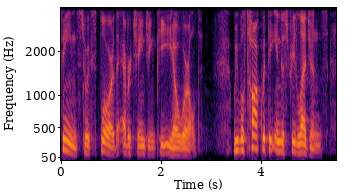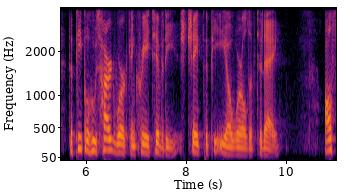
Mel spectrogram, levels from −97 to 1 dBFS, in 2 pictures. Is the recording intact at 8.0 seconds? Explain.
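No. A short stall from a late packet runs from 7.95 to 8.06 s. A packet arrived late and the jitter buffer ran dry. The receiver stretched the last sound for about 88 ms until the packet came. Playback then resumed from the same point. Nothing is lost, but that sound is held too long, with a slight buzz or dip. Everything after it plays 88 ms later. The call codec's 4 kHz band limit is heard throughout.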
